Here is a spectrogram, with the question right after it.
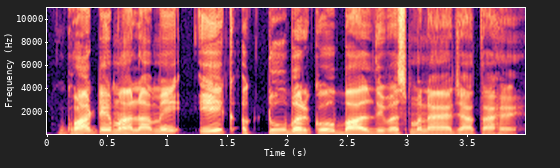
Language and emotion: Hindi, neutral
